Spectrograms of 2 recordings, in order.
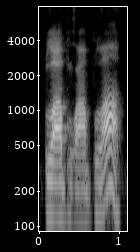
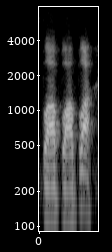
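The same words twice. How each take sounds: First: It sounds arrogant and overconfident. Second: It sounds steady and confident.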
